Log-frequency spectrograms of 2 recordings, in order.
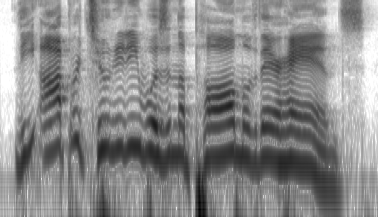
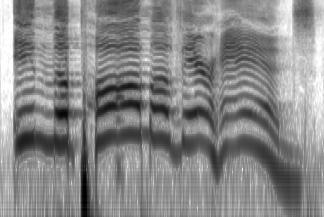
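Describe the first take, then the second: First: Said in the usual way. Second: "In the palm of their hands" spelled out slowly, a bit louder, leaning on "palm"; slow, exasperated stress on "palm"; slow emphatic. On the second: Real, not acted. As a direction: drag out "palm" to hammer the point. Repeats phrase for emphasis.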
